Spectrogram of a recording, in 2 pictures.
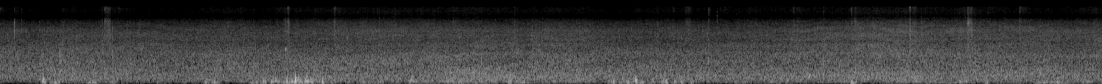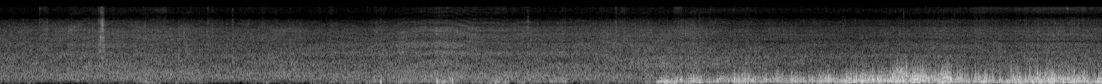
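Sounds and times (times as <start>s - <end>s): wind buffeting microphone: 2.1s - 11.0s, 14.6s - 22.0s.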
